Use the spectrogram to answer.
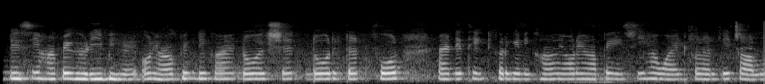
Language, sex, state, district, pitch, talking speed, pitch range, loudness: Hindi, female, Chhattisgarh, Raipur, 255 Hz, 245 wpm, 245-260 Hz, -16 LUFS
